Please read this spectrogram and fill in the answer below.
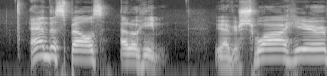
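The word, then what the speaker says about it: אֱלֹהִים: yo that's right Elohim now you notice this is a schwagatuff it's a half schwa uh so this is gonna be like uh the the uh sound with the uh so it's not a full vowels even though the dots are A's this is not an a this is a schwa the alif is silent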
